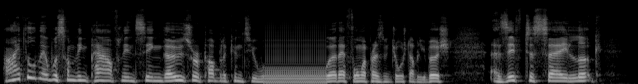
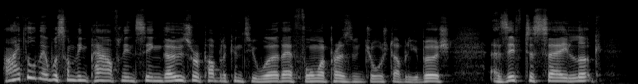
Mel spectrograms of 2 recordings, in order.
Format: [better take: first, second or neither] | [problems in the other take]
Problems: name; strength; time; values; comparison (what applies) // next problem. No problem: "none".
second | audio freezing; at 2.5 s for 0.5 s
